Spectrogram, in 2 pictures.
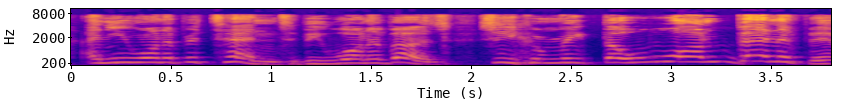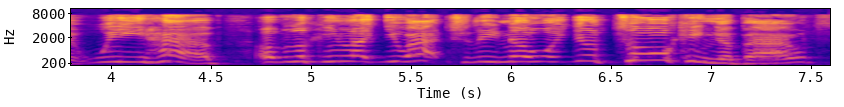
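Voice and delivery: normal talking voice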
